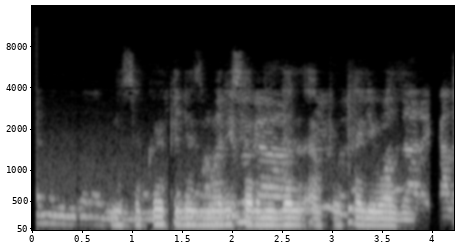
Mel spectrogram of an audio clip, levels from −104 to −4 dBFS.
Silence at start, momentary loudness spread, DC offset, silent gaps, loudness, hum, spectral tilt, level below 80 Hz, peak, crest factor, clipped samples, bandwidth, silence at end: 0.05 s; 12 LU; under 0.1%; none; -32 LUFS; none; -9 dB/octave; -68 dBFS; -14 dBFS; 18 dB; under 0.1%; 7.4 kHz; 0 s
